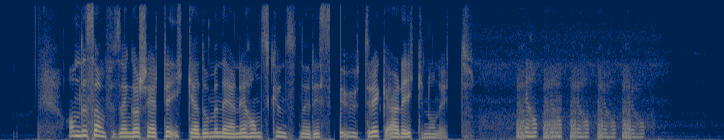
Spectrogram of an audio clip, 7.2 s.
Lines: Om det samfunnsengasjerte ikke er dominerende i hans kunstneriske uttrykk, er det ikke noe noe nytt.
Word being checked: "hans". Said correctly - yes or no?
yes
